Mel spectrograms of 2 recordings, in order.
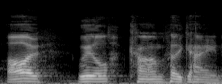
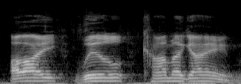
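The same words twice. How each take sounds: First: Slow imitation of an American preacher; drawn-out mock-American accent. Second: Very slow, deliberate verse; slow, solemn-paced proclamation in own accent; emphatic recitation. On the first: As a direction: mimic American vowels, word by word. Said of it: "In American accent, like he did". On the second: Acted. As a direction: draw out each word with weight. Recites verse before imitating preacher.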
